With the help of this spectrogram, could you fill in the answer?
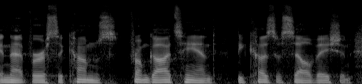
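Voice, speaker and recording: A man with a normal speaking voice, fairly low in pitch, at a moderate pace, in a very clean recording with a silent background. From Atlantic Canada, rural farming area. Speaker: lay preacher. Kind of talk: sermon. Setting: church.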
